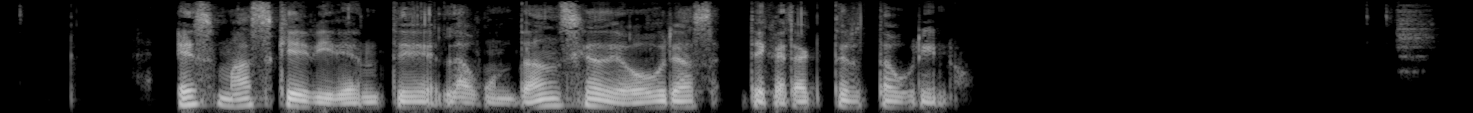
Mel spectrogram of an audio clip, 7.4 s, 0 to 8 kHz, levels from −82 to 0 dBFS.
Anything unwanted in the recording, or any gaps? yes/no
no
